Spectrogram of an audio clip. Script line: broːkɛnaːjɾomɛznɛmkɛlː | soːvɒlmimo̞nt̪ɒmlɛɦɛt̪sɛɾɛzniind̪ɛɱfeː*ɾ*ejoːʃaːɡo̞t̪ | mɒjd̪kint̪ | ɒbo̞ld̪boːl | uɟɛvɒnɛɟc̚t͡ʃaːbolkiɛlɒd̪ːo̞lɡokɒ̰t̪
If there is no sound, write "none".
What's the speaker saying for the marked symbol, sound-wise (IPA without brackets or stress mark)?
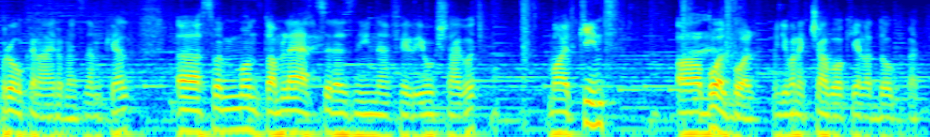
l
